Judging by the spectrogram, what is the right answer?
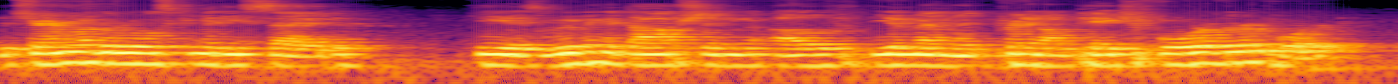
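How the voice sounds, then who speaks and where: A man's voice: mid-range voice, steady tone, moderate pace, warm tone. A man speaking as a delegate in a formal procedural debate, putting precise, methodical and insistent questions to the chair. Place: large indoor meeting room. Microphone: floor microphone. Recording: roomy echoing hall, distant mic.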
